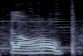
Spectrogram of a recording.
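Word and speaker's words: الغروب: Al-Ghurub. Al-Ghurub. Al-Ghurub. Al-Ghurub. Al-Ghurub. Yeah, you're pronouncing Arabic very well.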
